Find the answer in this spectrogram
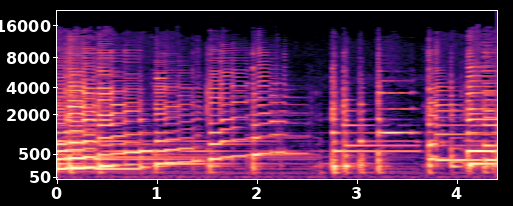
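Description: Background music: an acoustic guitar picking single notes that ring and fade. It drops away to almost nothing a little past halfway, then a few more notes follow.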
